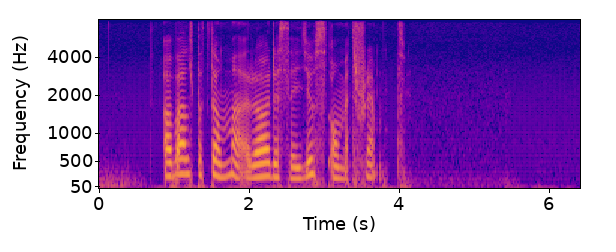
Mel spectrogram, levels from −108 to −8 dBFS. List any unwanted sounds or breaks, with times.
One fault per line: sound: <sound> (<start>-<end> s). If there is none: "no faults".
no faults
